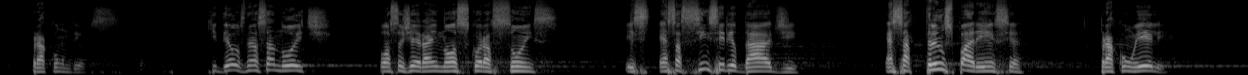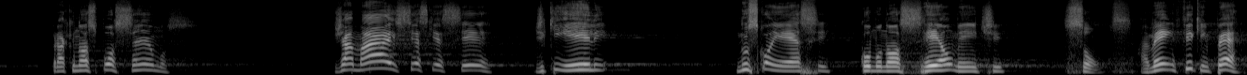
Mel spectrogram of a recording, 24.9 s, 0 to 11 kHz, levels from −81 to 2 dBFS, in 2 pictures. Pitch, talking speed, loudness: 220 Hz, 95 wpm, -35 LUFS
